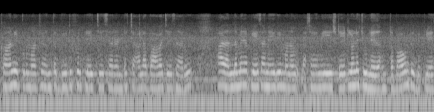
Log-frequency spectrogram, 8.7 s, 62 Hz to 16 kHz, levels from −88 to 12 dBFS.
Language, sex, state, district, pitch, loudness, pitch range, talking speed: Telugu, female, Telangana, Karimnagar, 105 Hz, -15 LUFS, 105-120 Hz, 165 wpm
